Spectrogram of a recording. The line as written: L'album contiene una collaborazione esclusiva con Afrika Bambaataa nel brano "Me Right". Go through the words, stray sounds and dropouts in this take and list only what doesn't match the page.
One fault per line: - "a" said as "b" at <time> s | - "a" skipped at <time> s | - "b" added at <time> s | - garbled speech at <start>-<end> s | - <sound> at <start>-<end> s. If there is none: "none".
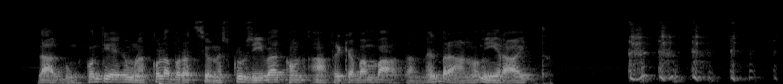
- cough at 6.3-7.8 s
